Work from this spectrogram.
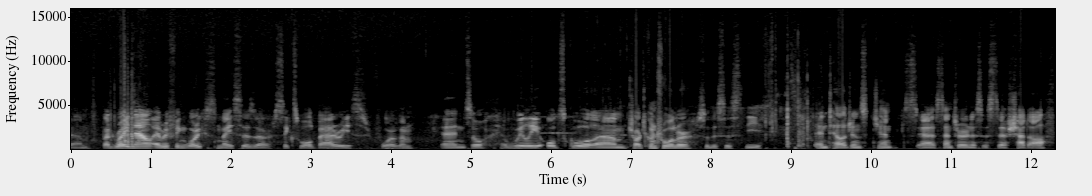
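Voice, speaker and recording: A man's voice: medium pitch, lo-fi sound, a little hiss or hum. German-accented man giving a home tour. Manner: halting, many fillers and restarts, laughs often. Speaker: tiny house owner giving a tour. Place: small wooden tiny house, indoors and just outside.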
